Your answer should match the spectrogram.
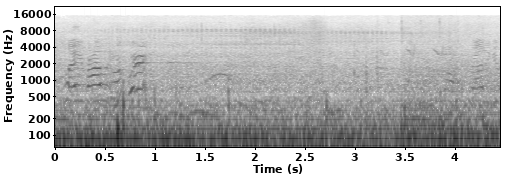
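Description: Open-air ambience of a soccer match: faint, distant shouts from players and spectators over a steady low rumble, with one short sharp knock about half a second in.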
